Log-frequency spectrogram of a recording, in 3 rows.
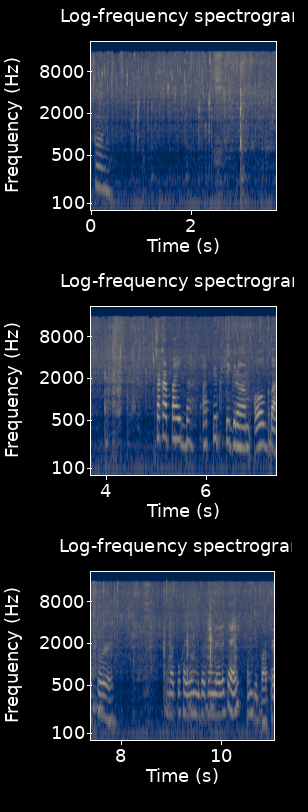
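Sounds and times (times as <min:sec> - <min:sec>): food sizzling in hot oil: 0:00.0 - 0:11.0
wooden spatula stirring: 0:01.9 - 0:05.1, 0:06.1 - 0:11.0.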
